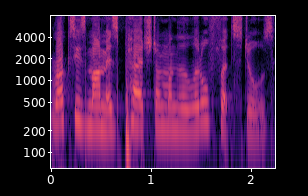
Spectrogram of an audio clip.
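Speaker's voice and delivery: ordinary delivery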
